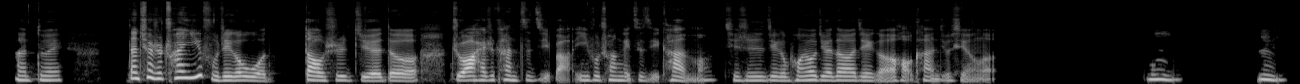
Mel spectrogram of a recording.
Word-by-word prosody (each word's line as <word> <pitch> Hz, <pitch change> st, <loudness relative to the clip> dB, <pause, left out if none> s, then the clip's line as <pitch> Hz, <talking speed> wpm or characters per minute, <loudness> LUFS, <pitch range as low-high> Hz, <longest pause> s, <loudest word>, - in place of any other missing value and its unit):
呃， 200 Hz, -2 st, +1 dB
对。 200 Hz, -1 st, -3 dB, 0.6 s
但 280 Hz, -1 st, +5 dB
确 320 Hz, +3 st, +4 dB
实 270 Hz, -1 st, +4 dB
穿 305 Hz, +3 st, +4 dB
衣 350 Hz, +6 st, +6 dB
服 210 Hz, -, -2 dB
这 185 Hz, 0 st, +3 dB
个 185 Hz, +1 st, +3 dB
我 175 Hz, -4 st, +1 dB, 0.3 s
倒 195 Hz, -3 st, +6 dB
是 190 Hz, +1 st, -2 dB
觉 170 Hz, -2 st, +1 dB
得， 170 Hz, -2 st, +2 dB, 0.3 s
主 190 Hz, -, -2 dB
要 195 Hz, +1 st, +9 dB
还 195 Hz, 0 st, +3 dB
是 200 Hz, -, -3 dB
看 215 Hz, -3 st, -1 dB
自 195 Hz, +1 st, -8 dB
己 200 Hz, -, -9 dB
吧。 -, -, -2 dB
衣 195 Hz, -1 st, -3 dB
服 195 Hz, 0 st, -3 dB
穿 200 Hz, +1 st, -2 dB
给 -, -, -2 dB
自 185 Hz, -, -8 dB
己 -, -, -9 dB
看 190 Hz, -4 st, +1 dB
嘛， 205 Hz, -2 st, -8 dB
其 190 Hz, -, -7 dB
实 185 Hz, 0 st, -3 dB
这 190 Hz, 0 st, -2 dB
个 180 Hz, -, -1 dB
朋 190 Hz, +2 st, -1 dB
友 205 Hz, +1 st, +4 dB
觉 190 Hz, -1 st, 0 dB
得 190 Hz, 0 st, +2 dB
这 175 Hz, -1 st, -2 dB
个 -, -, 0 dB
好 -, -, -2 dB
看 -, -, -3 dB
就 -, -, -8 dB
行 -, -, -8 dB
了。 -, -, -9 dB, 1.5 s
嗯， 225 Hz, -2 st, -1 dB, 0.7 s
嗯。 210 Hz, -3 st, -1 dB
195 Hz, 220 characters per minute, -22 LUFS, 185-210 Hz, 1.5 s, 要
